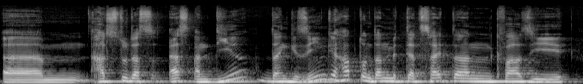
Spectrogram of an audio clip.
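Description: A man's voice: medium pitch, expressive, measured pace, dark tone. A man hosting a casual podcast conversation, listening attentively and giving many short affirmations. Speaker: podcast host.

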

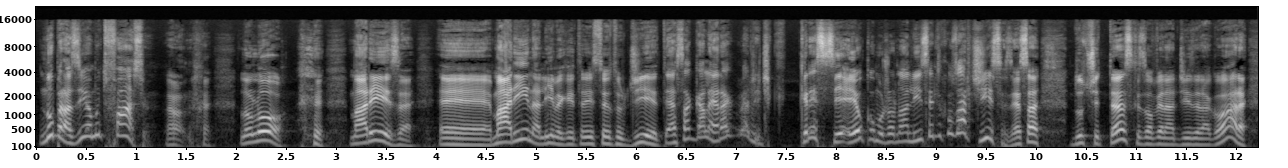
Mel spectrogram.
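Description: A middle-aged Brazilian journalist spins stories with a high, lively voice that jumps all over its range. He laughs a lot and slips into the voices of the people he quotes. The sound is dry and close. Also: a little fast, no echo. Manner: animated, laughs often, acts out quoted voices. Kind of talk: anecdotal storytelling in a conversation.

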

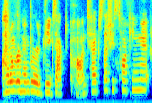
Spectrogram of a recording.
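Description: A young woman co-hosting a casual chat about poetry speaks briskly in a fairly high, fairly bright voice. She sounds tired and rambles, with lots of fillers and self-corrections.

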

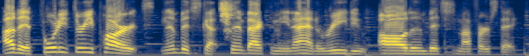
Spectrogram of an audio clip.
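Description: A man's voice: a little high, fairly quick, a bit bright, soft background music. A young man on a casual podcast, telling blunt, profane stories about his job. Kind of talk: casual chat among friends.

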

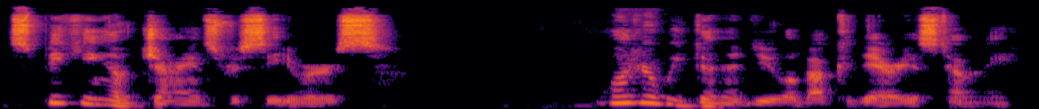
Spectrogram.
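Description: A man's voice: on the low side, huge pitch swings, normal speed, slightly rough. A man co-hosting a fantasy football podcast, chatting casually, hedging his takes and putting questions to his co-host. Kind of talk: casual chat.

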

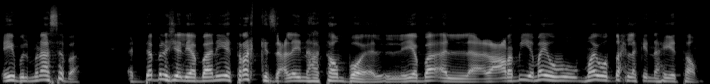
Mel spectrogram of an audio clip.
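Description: Man, casual podcast guest, slightly high voice, very dry close sound, halting delivery. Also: lively intonation, no room sound. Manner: hesitant, many restarts, asks "حلو؟" often. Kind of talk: casual chat about an anime.

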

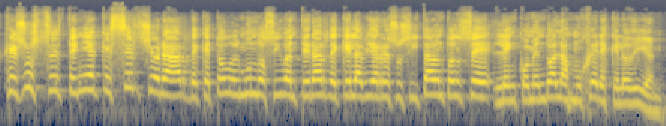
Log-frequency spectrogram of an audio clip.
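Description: A man's voice: extremely high pitch, fast talker, a bit bright. A middle-aged man with an Argentine Spanish accent, preaching a sermon with humor and acting out the voices in his stories. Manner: humorous storytelling, acts out voices. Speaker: pastor.

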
